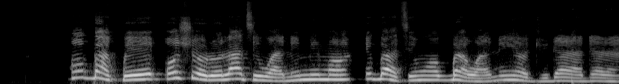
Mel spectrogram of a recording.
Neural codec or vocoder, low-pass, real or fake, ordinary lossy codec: none; 19.8 kHz; real; Opus, 16 kbps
